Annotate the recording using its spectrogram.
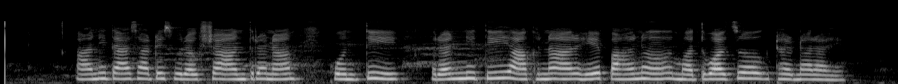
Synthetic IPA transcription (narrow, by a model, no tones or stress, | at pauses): aɽ̃it̪jasaʈiːsuɾəkʂaənt̪ɾəna | koɳt̪iɾənːit̪iːakʰɳaɾɦepaɦɳəmət̪ʋat͡səʈʰəɾɳaɾaɦe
